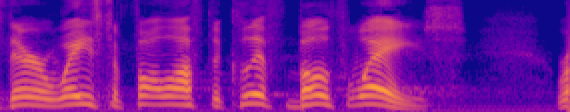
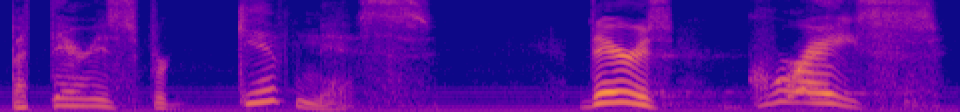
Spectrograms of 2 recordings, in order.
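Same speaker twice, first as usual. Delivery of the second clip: tender assurance; 5 dB quieter, much slower than usual. Acted. Sermon climax, softened over music.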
